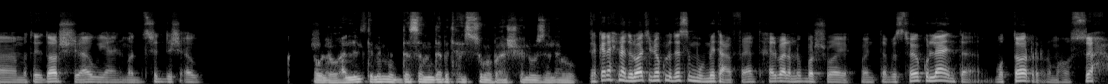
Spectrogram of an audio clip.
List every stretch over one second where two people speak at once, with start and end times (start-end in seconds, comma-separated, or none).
none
